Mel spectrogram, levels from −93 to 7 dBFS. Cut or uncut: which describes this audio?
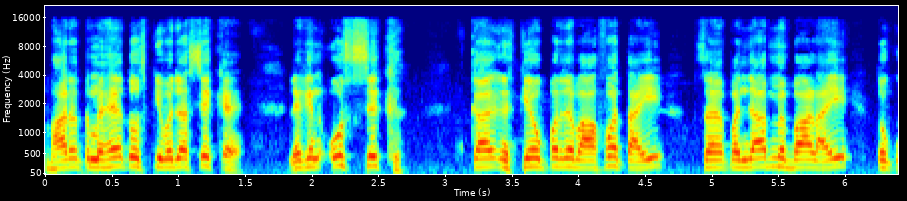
uncut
